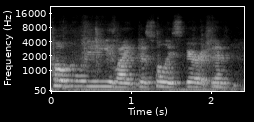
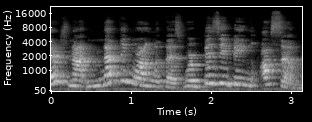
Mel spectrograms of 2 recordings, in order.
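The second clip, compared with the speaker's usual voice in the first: play-acted, loud voice raised to fill the room; 5 semitones higher, 5 dB louder than usual. Recalling answering everybody while still working, retelling a raised voice. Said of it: "I just raised my voice and I said".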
